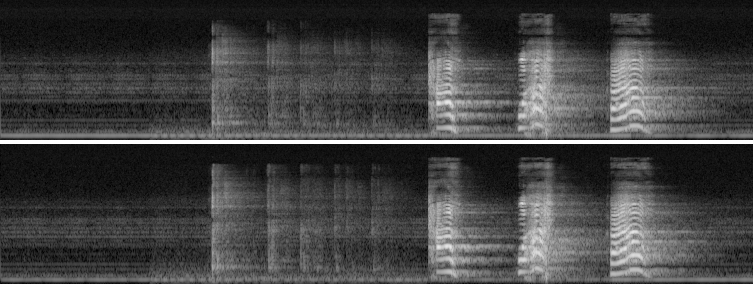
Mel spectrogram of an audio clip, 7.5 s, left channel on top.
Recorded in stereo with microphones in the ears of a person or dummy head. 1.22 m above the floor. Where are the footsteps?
10° right (ahead or behind), 3 m; by 4.2 s 15° right (ahead or behind), 4 m.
